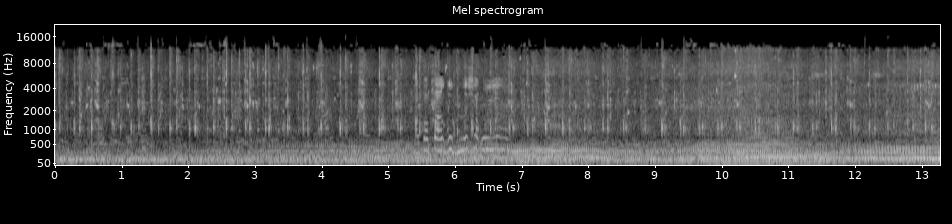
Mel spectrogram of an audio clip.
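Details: Touring Vigan, Philippines on horseback: rapid rhythmic hoof clops throughout, with people talking over them and a steady low rumble beneath.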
